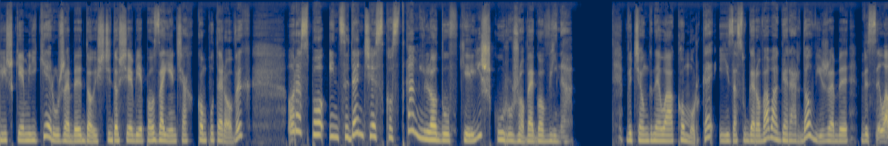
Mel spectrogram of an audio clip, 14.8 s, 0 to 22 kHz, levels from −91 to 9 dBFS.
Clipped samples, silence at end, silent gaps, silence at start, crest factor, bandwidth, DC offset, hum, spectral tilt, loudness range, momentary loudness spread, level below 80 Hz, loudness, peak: under 0.1%; 0 s; 9.95-10.19 s; 0 s; 18 dB; over 20 kHz; under 0.1%; none; -4 dB/octave; 5 LU; 9 LU; -60 dBFS; -20 LUFS; -4 dBFS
